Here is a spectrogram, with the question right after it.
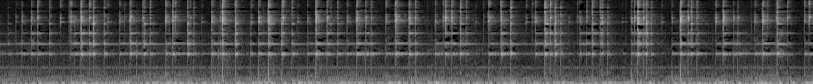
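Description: Long nails tap rapidly on the sides of an empty, clear faceted drinking glass standing on a table. The result is a steady stream of light, bright clinks with short, high ringing tones over a faint low hum.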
